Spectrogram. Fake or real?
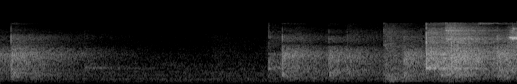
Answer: real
